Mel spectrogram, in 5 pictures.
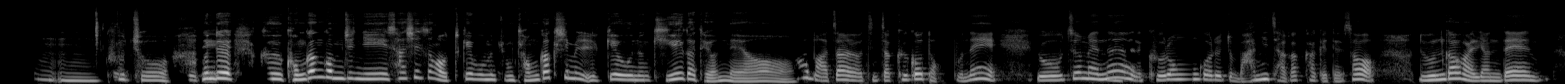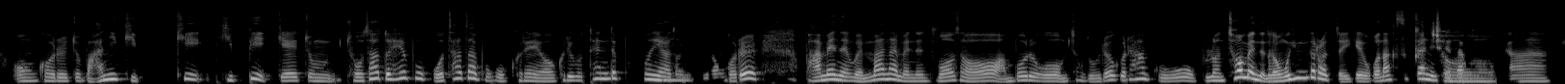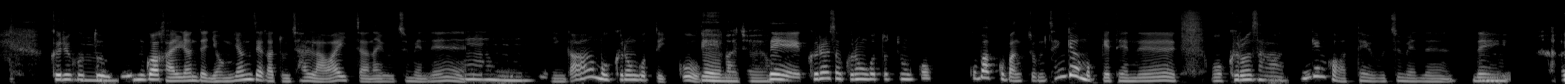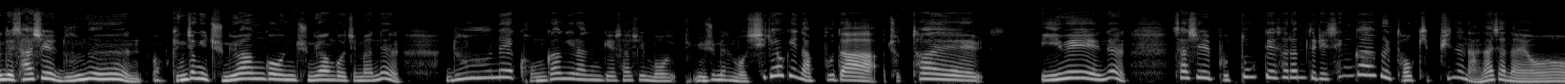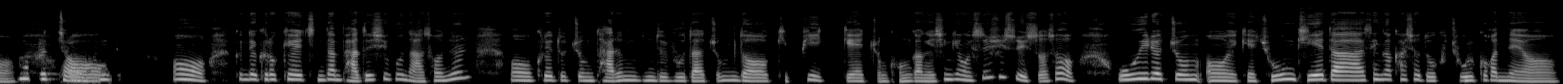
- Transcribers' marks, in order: other background noise; tapping
- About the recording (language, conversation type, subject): Korean, advice, 건강 문제 진단 후 생활습관을 어떻게 바꾸고 계시며, 앞으로 어떤 점이 가장 불안하신가요?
